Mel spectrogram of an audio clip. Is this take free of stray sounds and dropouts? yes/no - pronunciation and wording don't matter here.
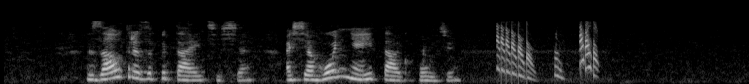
no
